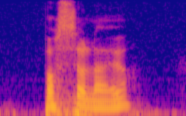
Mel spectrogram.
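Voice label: "Bosullow", English; place-names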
